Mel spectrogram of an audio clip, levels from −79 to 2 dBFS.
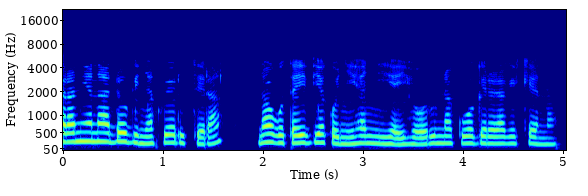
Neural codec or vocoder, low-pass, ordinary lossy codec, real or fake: none; 5.4 kHz; none; real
